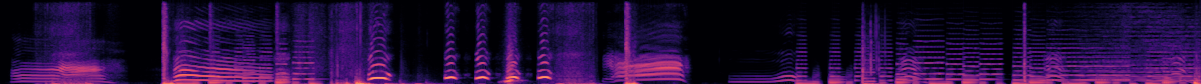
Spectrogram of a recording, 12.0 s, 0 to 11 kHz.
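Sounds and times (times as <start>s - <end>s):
cartoon character groaning: 1.8s - 2.8s.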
